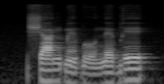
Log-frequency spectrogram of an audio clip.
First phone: ʃ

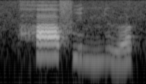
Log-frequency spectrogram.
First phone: h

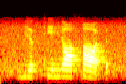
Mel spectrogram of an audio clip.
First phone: ɡʲ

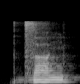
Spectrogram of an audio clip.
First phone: d͡z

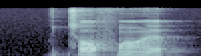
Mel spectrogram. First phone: c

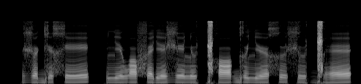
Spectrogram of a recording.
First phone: ʒ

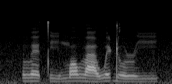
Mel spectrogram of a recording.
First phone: β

